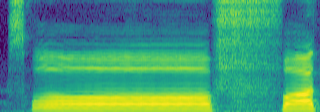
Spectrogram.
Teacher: تو حروف مدہ کھڑی زبر ہے، حروف مدہ کے بعد تشدید، اس تین دندانے والی علامت کو تشدید کہتے ہیں، اور قاعدہ یہ ہے کہ حروف مدہ کے بعد تشدید آ جائے تو اس مد کو مد لازم کہتے ہیں، اور اس مد کو 5 الف کے برابر کھینچ کر پڑھیں گے۔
